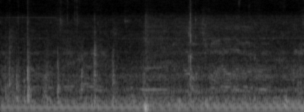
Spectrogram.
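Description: A home sewing machine hums steadily as it stitches a cotton and lace quilt block, with a back stitch at the end of the seam, a continuous low motor drone with faint ticks under the needle and a sharp click partway through.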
